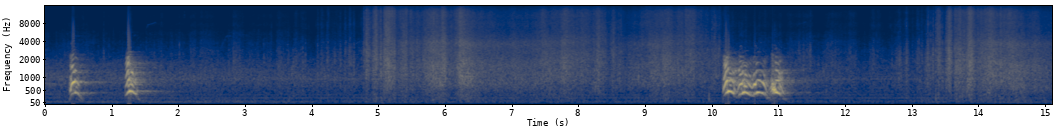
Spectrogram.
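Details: Two dogs playing in a raked leaf pile outdoors; short harmonic barks near the start, then a burst of several quick barks later, with loud crunching and rustling of dry leaves between them.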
